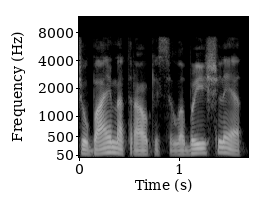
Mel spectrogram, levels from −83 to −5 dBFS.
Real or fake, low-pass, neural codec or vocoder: fake; 7.2 kHz; codec, 16 kHz, 2 kbps, FunCodec, trained on LibriTTS, 25 frames a second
